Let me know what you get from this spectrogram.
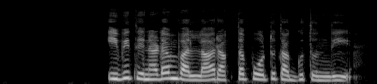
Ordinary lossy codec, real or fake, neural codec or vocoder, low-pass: AAC, 64 kbps; real; none; 14.4 kHz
